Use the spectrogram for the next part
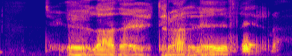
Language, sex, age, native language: Icelandic, male, 9, Icelandic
